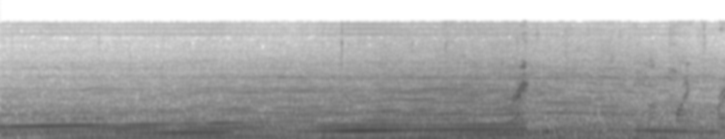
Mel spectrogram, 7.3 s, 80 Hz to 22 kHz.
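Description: An Audi R8 V10 on a race track pulls under throttle, its engine note climbing steadily and loud from inside the car, with a brief shift-like break midway, while an instructor talks over it.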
